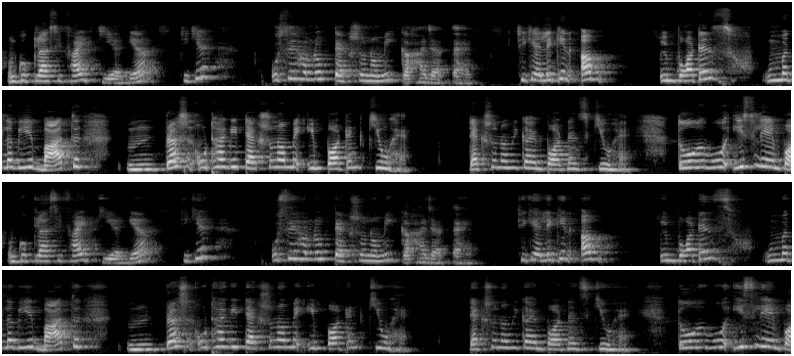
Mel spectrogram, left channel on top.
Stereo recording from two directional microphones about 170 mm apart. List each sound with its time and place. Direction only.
0.0 s a woman's voice: 20° left (ahead or behind)
0.7 s speech: 5° left (ahead or behind)
5.1 s a woman's voice: 20° left (ahead or behind)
